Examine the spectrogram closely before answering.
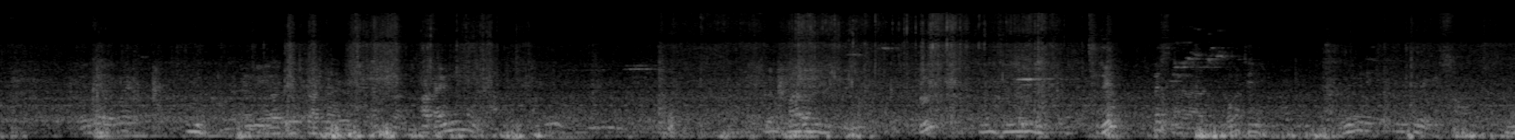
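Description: Several men talk nearby.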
